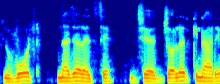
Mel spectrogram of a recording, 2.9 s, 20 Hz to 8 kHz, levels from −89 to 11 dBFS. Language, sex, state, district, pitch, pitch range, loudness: Bengali, male, West Bengal, Malda, 125 Hz, 120-135 Hz, -14 LUFS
